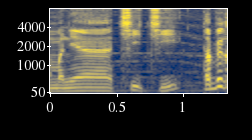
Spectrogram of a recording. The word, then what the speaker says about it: Cici: she'll call herself as Sisi ya. So if it's me from a Caster's prespective ya C if it's on English would be pronounced as "Si" right? So it became Sisi, but I don't know deh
